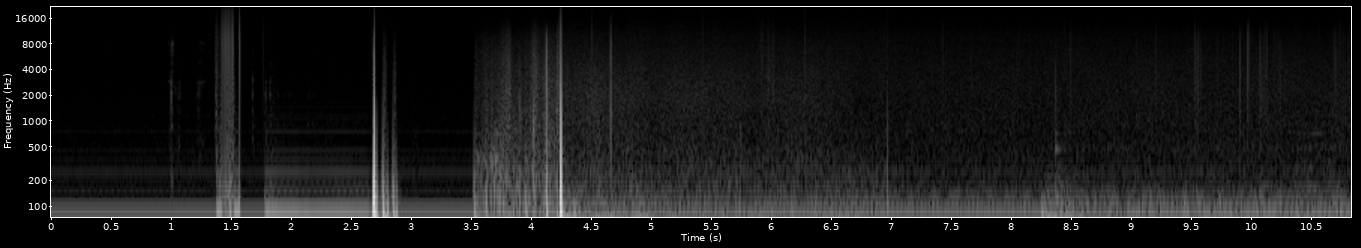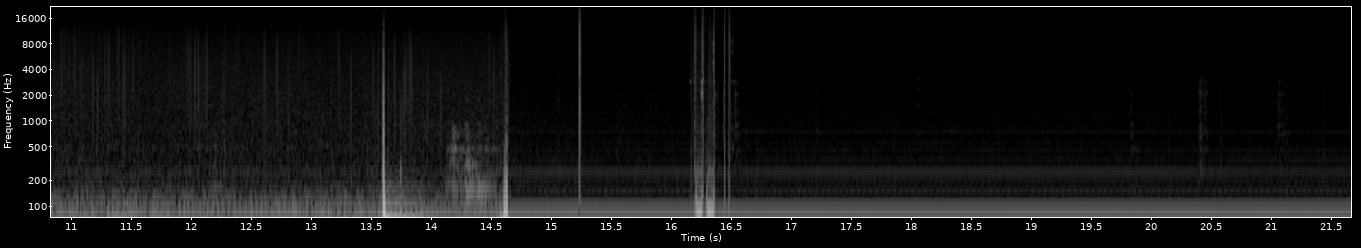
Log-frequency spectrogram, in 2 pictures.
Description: schallplattengeraeusche; rauschpartikel

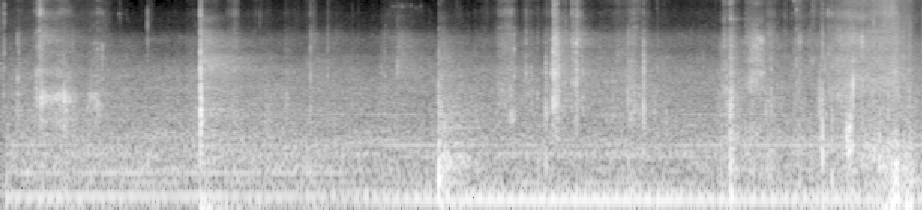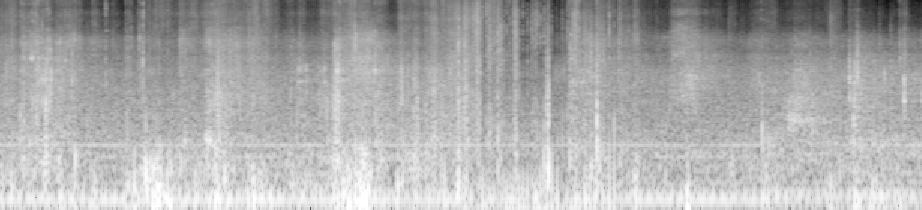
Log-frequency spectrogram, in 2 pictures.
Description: In Der Halle; Fieldrecordings; Cafe in Lissabon

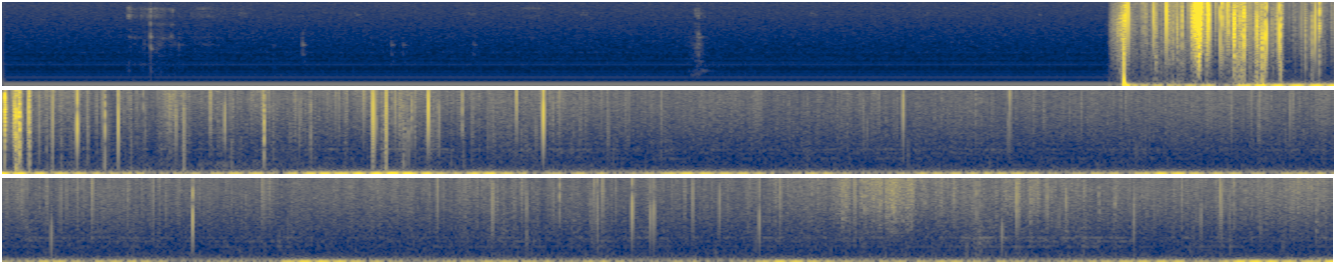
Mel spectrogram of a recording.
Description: schallplattengeraeusche; rauschpartikel

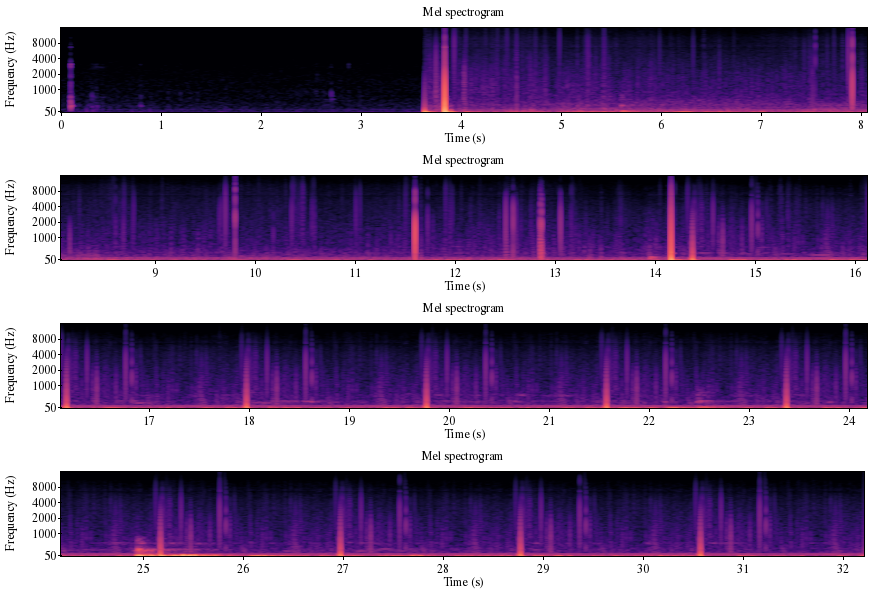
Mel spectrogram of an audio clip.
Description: schallplattengeraeusche

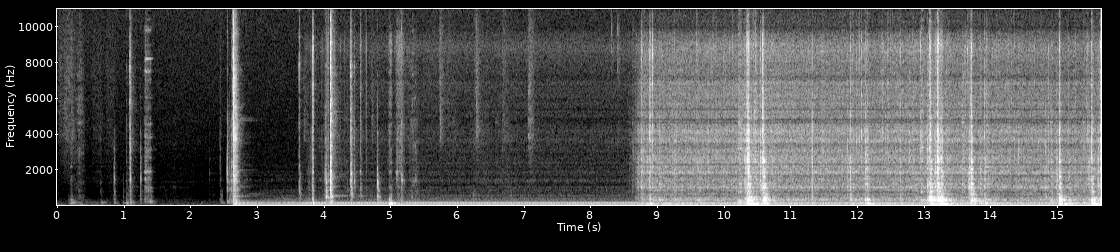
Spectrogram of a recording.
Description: Echo Mode 2 (Lautsprecher Tonband), Trommeln im Regen Tape Echo Mix

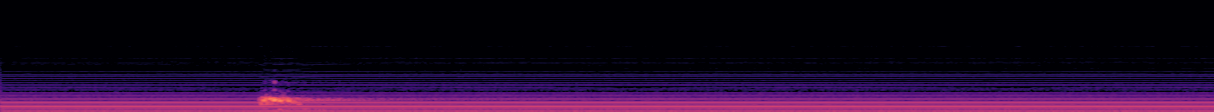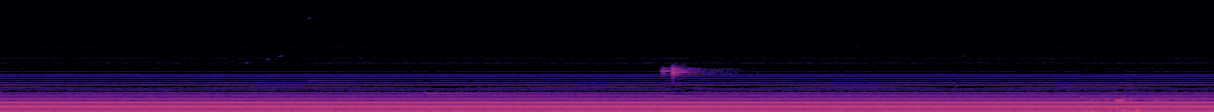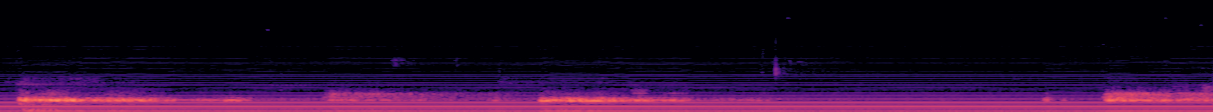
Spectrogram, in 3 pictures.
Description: Aufnahme Vocoder, Spieluhren-Quartett

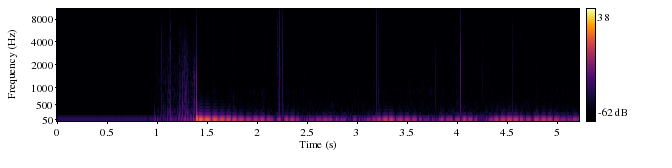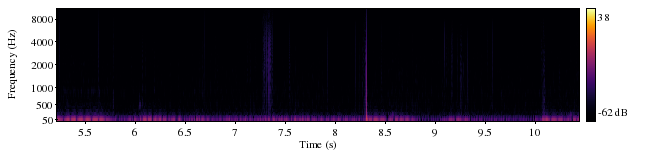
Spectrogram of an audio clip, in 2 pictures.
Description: schallplattengeraeusche; rauschpartikel

